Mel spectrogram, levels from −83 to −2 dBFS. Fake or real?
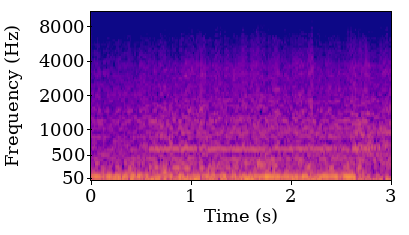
fake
